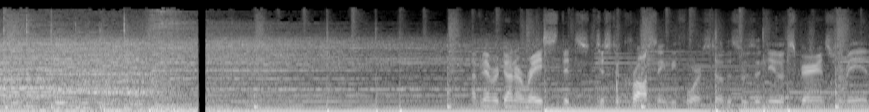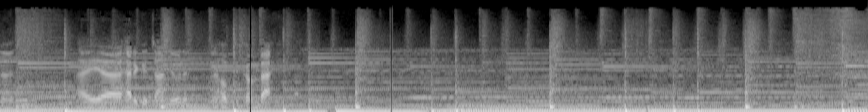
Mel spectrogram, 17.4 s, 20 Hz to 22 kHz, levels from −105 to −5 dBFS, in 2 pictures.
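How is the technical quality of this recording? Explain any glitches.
The recording has two kinds of glitch: four dropouts to pure digital silence and one brief Bluetooth frame loss, with light codec compression faintly present throughout.

Block of digital silence, at 1.98 to 2.07 s (about 85 ms), 7.11 s (about 14 ms), 11.19 to 11.21 s and 12.60 to 12.62 s (about 21 ms each): the playback chain likely failed to fill its output buffer in time, so whole blocks of samples became zeros. The longest gap fits a 4096-sample buffer and the two 21 ms gaps fit 1024 samples. The sound stops abruptly and restarts with no fade. The 7.11 s gap is heard as a tick, the others as short holes.

Lost LE Audio frames, at 13.96 s: the LE Audio link dropped audio for about 10 ms, which fits a single lost frame. The LC3 decoder filled the gap by reusing the previous spectrum with randomised phase, so the sound briefly smears into a grainy, noisy blur before clean audio resumes.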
